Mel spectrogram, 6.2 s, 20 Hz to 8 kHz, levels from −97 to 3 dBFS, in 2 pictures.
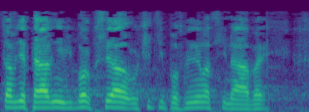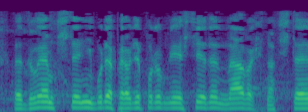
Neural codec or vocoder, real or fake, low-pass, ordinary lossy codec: autoencoder, 48 kHz, 128 numbers a frame, DAC-VAE, trained on Japanese speech; fake; 7.2 kHz; MP3, 24 kbps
